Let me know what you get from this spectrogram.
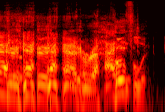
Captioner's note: laughing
